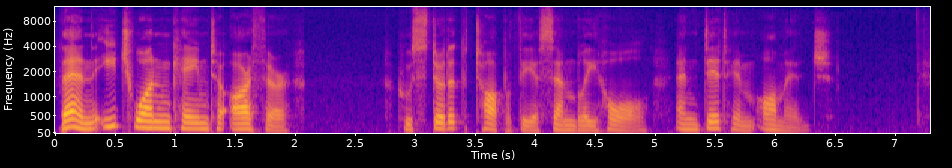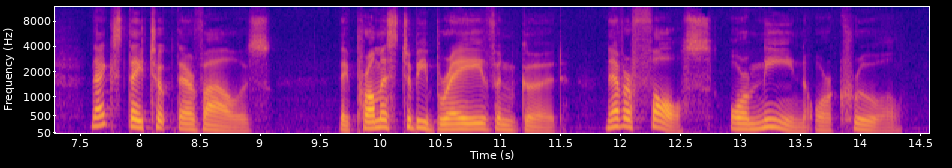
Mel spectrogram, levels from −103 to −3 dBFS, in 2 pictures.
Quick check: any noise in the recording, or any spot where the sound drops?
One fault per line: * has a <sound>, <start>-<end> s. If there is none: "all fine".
all fine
